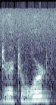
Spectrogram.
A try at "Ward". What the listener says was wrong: You have to finish that D.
